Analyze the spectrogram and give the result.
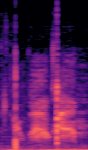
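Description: It is said in a whisper.

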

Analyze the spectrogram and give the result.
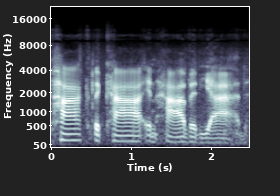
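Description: The R sounds are dropped, replaced by long A. "ktoś z Bostonu by powiedział"

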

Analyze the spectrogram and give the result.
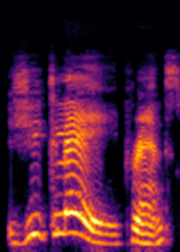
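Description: G. Clay is said with a French accent. The speaker calls it right. "with my French accent"

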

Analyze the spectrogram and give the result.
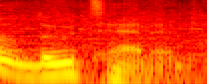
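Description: It is said in an American accent. "In America"

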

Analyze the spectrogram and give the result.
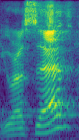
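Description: The voice rises at the end. It sounds like a question. The speaker calls it wrong.

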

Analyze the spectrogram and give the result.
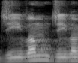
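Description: The m sound ends the first word. The speaker calls it wrong. "जीवम जीवम ऐसे नहीं पढ़ना"

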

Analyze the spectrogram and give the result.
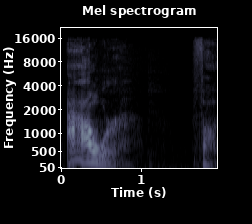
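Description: The stress falls on the word our. He is the Father of all of us together. "but that He is our Father"

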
